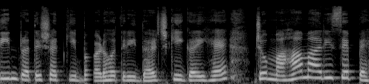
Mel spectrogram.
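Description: A short stall from a late packet occurs at 0.85 to 0.96 s. A packet arrived late, the jitter buffer emptied, and the receiver stretched the last sound for about 86 ms before resuming where it left off, so nothing is lost but the sound is held, with a faint buzz or dip.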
